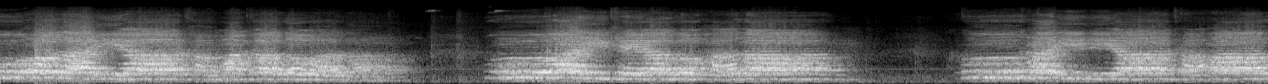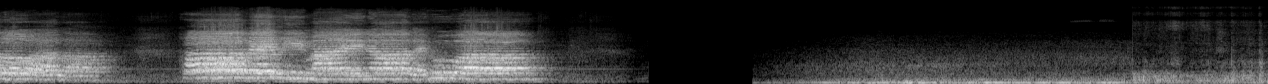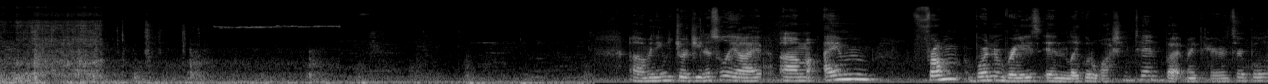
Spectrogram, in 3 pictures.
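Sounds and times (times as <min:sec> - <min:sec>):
group singing unaccompanied chant: 0:00.0 - 0:08.7, 0:09.5 - 0:18.3.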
